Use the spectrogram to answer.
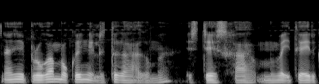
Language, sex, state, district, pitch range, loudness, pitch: Wancho, male, Arunachal Pradesh, Longding, 95-110 Hz, -20 LUFS, 105 Hz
